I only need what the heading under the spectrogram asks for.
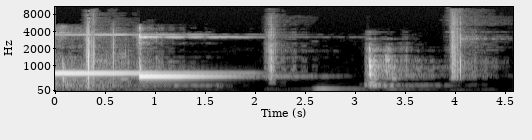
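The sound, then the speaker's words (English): A doorbell rings with a clear two-note ding-dong chime, each tone ringing out and slowly fading, followed by a few short, dull knocks and thumps. “Now, where's that doorbell?”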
